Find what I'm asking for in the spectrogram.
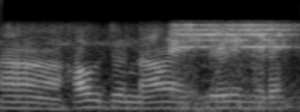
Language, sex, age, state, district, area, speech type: Kannada, male, 18-30, Karnataka, Chamarajanagar, rural, conversation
